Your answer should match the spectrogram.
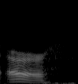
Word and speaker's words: err: Yes, because God doesn't err, just a little bit of the time. God never errs. But Vatican II did err. That's the correct way to say it, I was told. Err.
